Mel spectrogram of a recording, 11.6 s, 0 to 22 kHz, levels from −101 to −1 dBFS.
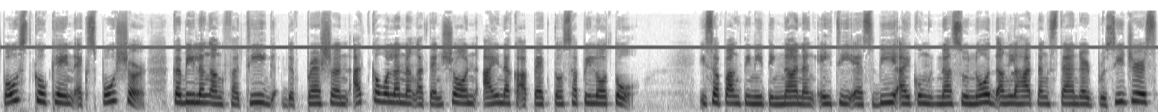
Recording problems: high-pitched whine; noticeable; throughout; 4.5 kHz, 10 dB below the speech

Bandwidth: 14.5 kHz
